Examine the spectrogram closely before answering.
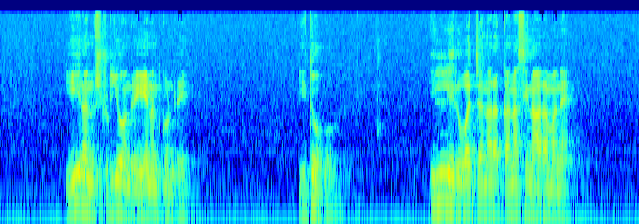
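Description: A young man speaks with animation, his voice echoing slightly.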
